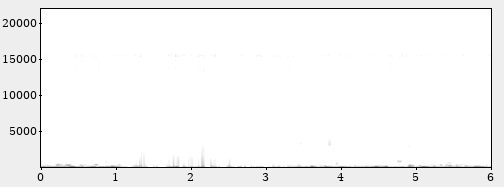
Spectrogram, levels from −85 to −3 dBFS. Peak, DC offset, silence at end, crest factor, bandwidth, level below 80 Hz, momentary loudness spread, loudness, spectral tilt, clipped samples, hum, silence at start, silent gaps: -30 dBFS; under 0.1%; 0 s; 22 dB; 16 kHz; -54 dBFS; 11 LU; -59 LUFS; -7 dB/octave; under 0.1%; none; 0 s; 1.44-1.48 s, 1.57-1.65 s, 2.41-2.46 s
